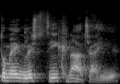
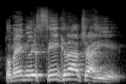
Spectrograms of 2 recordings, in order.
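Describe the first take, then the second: First: It is said in a gentle, polite tone. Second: It is said in a firm, commanding tone. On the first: It is a piece of advice. "बिल्कुल polite manner में बोलूंगा" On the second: It is an order. "ये आदेश है।"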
